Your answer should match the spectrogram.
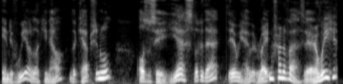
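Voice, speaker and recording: A man's voice: mid-range voice, wildly swooping pitch, quick pace, dark tone, breathy edge, no room sound. An actor playing a self-satisfied newspaper archivist in a radio play, chatting and musing as he goes. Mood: pleased, chatty. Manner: chatty, musing, pleased with himself.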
